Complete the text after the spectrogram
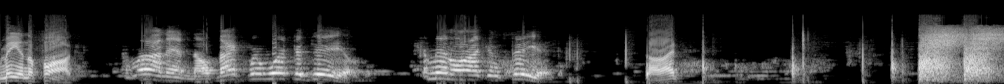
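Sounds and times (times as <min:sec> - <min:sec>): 
speech: 0:00.1 - 0:00.8, 0:01.4 - 0:03.6, 0:04.2 - 0:05.7, 0:06.4 - 0:06.9
gunshots in a radio drama fired in the fog: 0:09.2 - 0:10.0.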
